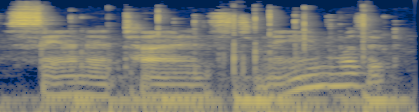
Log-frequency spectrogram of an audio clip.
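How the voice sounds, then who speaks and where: Very slow speech with lively intonation. Audible room echo and noticeable background noise are present. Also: man. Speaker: software developer streaming live coding. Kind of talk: live coding stream tutorial. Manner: hesitant, many fillers.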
